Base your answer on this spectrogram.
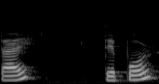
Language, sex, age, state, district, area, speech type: Assamese, female, 60+, Assam, Charaideo, urban, spontaneous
